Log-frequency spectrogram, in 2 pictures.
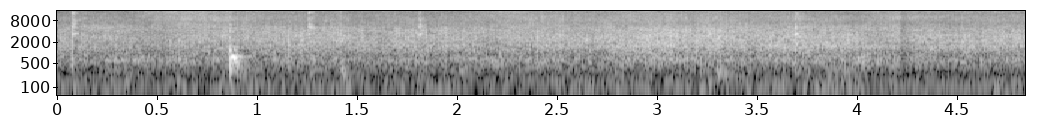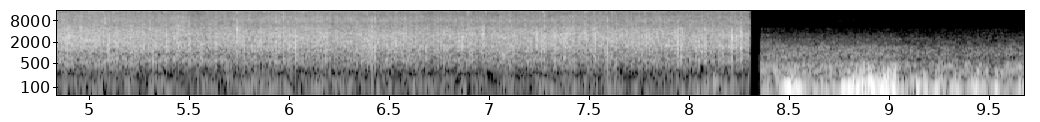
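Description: Puthi fish chocchori with chopped onions sizzling and frying in a pan, with steady stirring keeping a loud, continuous crackle for most of the time before it cuts to a quieter, lower rumble near the end.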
